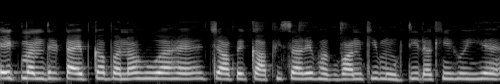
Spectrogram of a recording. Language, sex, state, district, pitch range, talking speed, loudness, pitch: Hindi, female, Uttar Pradesh, Jyotiba Phule Nagar, 250-270 Hz, 205 wpm, -17 LUFS, 260 Hz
